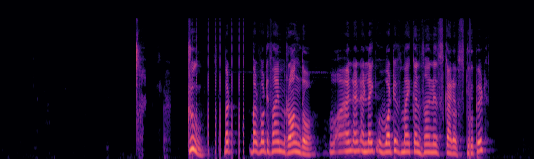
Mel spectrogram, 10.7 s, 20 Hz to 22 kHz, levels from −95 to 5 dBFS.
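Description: From 3.85 to 4.89 s a galloping dit-dit-dit of short buzzes cuts across the speech, sitting roughly 10 dB below it. The buzz has a 217 Hz rate, the signature of GSM signalling bursts. A 2G phone close to the recording chain is exchanging short radio bursts with its network, and the audio circuitry rectifies that RF into an audible pulse train, heard only in clumps because the phone is signalling rather than carrying a call.

At 9.39 s the speech drops out for about 28 ms and resumes at 9.42 s exactly where it left off. The codec smears the edges, so the truly silent part is shorter than that. This is a gap at a join of encoded pieces. The audio was encoded in separate sections and spliced without trimming, so the start-up delay and final-frame padding that each encoder pass adds were left in place as a short hole in otherwise continuous sound.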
